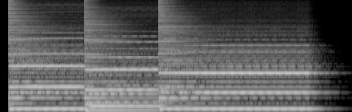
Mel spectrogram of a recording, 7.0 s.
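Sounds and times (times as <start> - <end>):
continuo music: 0.2 - 6.6.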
